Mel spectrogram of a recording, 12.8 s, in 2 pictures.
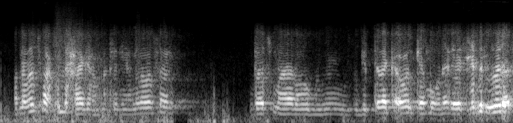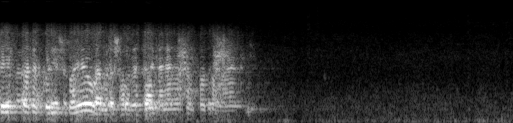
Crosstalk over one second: present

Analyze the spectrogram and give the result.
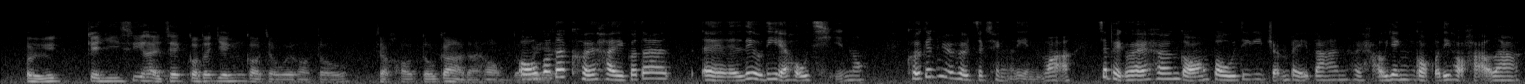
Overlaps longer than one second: none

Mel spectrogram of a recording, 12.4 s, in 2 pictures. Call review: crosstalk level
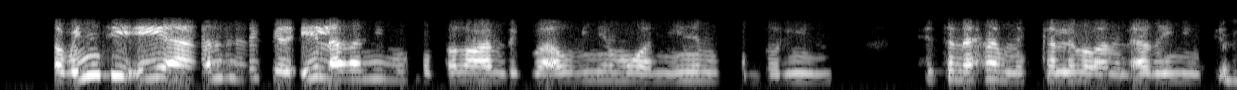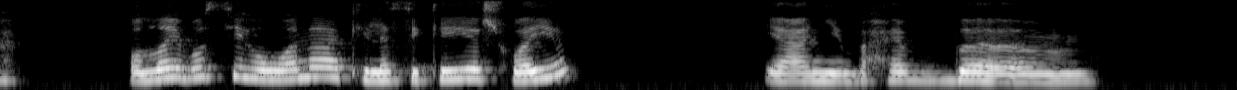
none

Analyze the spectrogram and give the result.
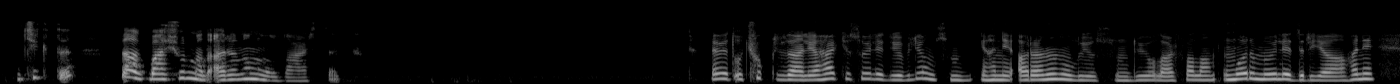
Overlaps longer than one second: none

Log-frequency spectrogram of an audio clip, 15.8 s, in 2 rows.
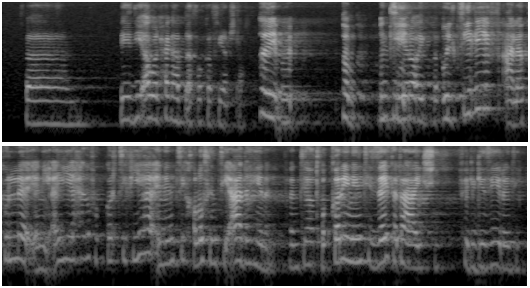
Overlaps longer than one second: none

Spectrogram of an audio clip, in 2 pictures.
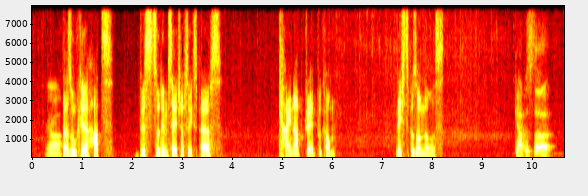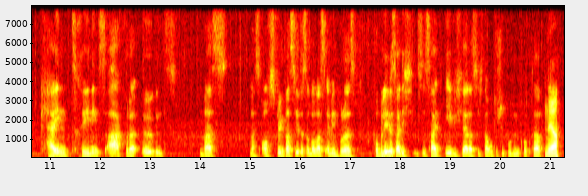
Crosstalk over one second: none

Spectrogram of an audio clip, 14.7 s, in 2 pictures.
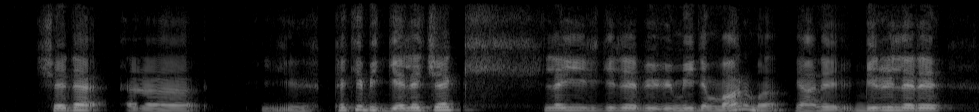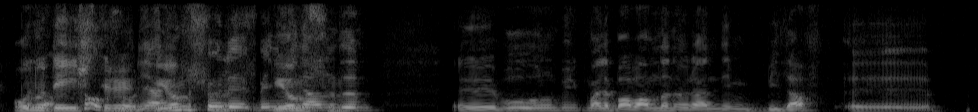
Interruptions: present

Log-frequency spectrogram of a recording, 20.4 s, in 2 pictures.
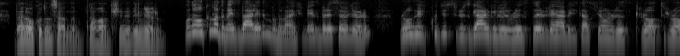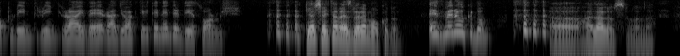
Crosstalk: none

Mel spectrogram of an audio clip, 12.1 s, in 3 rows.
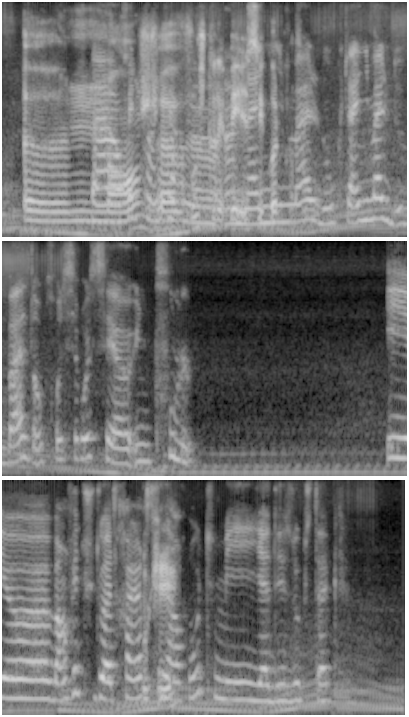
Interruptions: present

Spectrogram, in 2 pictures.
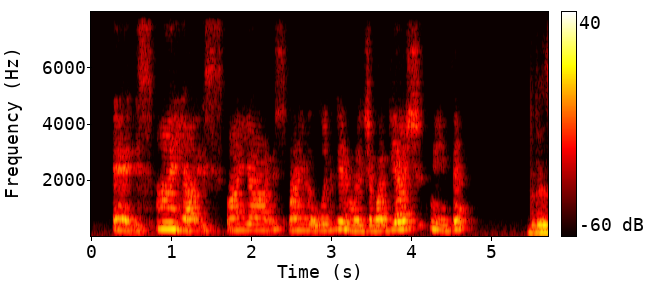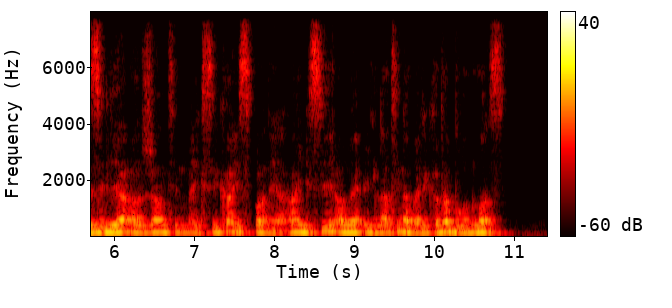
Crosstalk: none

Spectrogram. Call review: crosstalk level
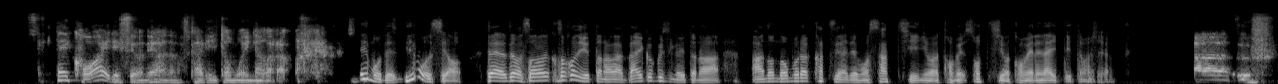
none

